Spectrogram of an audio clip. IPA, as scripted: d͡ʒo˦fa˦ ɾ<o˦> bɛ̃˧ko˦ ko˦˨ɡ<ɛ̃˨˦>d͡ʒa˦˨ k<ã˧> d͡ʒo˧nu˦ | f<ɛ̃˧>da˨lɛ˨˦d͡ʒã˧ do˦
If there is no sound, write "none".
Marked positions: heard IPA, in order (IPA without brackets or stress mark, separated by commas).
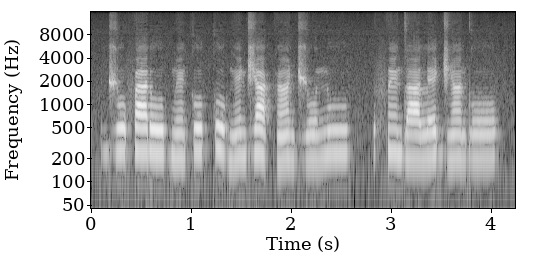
o˧, ɛ̃˨˦, ã˨˦, ɛ̃˧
